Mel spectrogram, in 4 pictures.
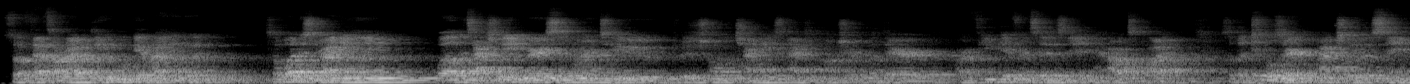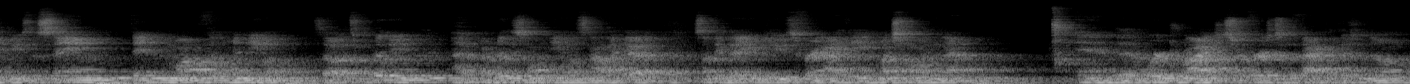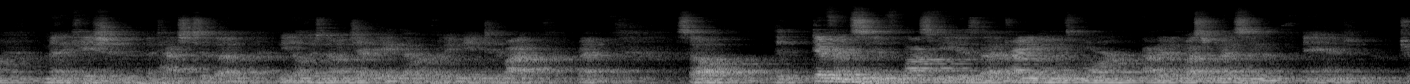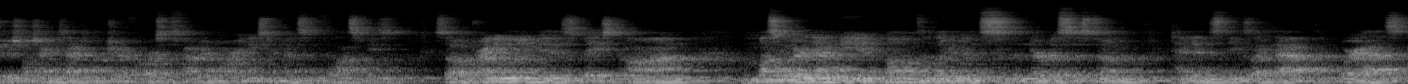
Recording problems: room echo; strong; dies away in 2.3 s
off-mic speech; far

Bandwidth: 16 kHz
